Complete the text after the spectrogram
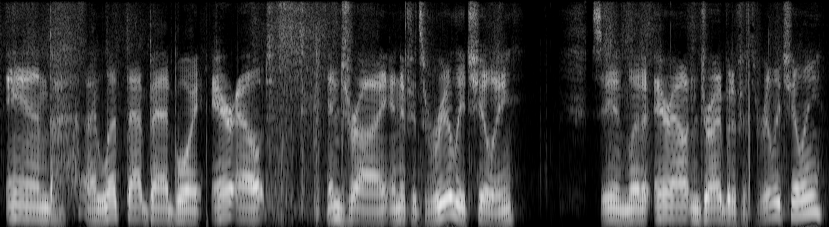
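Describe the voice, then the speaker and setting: A man's voice: mid-range voice, recorded from a distance, a little hiss or hum. Playful middle-aged man filming in a tent. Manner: lively, playful, mock-dramatic asides. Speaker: explorer and adventurer vlogger. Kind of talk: casual how-to vlog. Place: inside a small tent in the mountains. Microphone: phone camera held at arm's length.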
